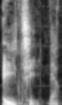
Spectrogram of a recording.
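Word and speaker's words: eighty: okay 18 and 80 we emphasize the second syllable of 18 the the and the first syllable of 80 or CH okay I'm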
